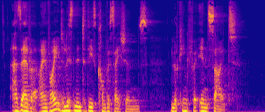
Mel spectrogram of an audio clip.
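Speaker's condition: No condition

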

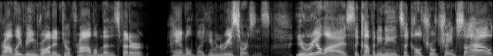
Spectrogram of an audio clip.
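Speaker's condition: Cleft lip and palate

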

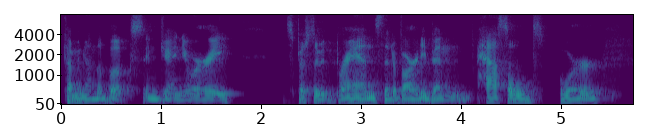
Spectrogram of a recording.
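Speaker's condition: No condition

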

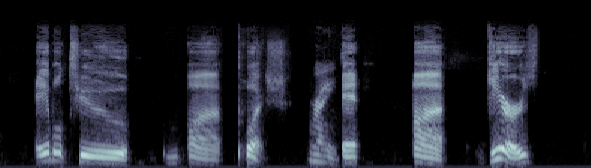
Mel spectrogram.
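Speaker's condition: Aphasia; missing words

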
